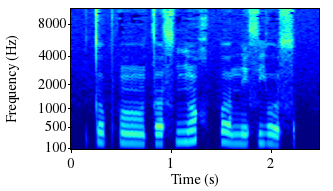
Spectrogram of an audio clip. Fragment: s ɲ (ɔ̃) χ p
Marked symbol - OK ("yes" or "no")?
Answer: no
